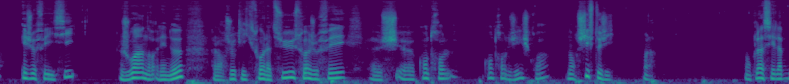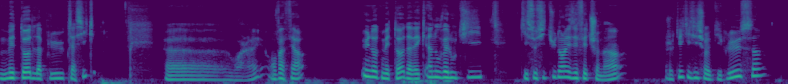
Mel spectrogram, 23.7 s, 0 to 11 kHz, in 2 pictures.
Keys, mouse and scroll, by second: 8.1 ctrl+j, 9.0 shift+j, 10.3 click, 10.5 F1, 10.8 click, 11.3 click, 13.4 ctrl+z, 16.1 ctrl+z, 18.1 ctrl+F2, 18.2 ctrl+click, 19.6 click, 20.8 click, 22.1 click, 23.2 click.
